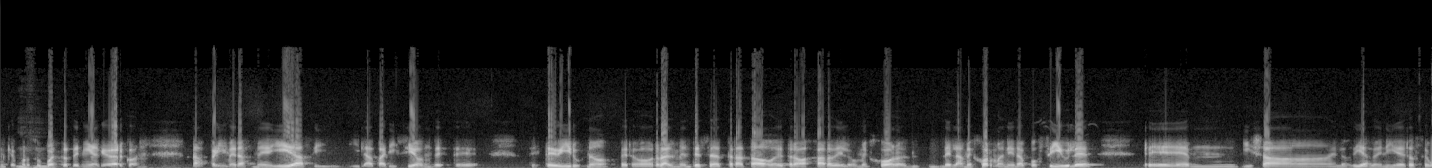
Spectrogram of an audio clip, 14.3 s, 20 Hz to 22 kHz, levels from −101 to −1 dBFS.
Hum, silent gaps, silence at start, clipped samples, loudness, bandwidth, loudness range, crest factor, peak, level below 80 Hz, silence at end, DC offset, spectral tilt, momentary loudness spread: 50 Hz at -65 dBFS; none; 0 s; under 0.1%; -28 LUFS; 16 kHz; 2 LU; 16 dB; -12 dBFS; -64 dBFS; 0 s; under 0.1%; -4 dB/octave; 13 LU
